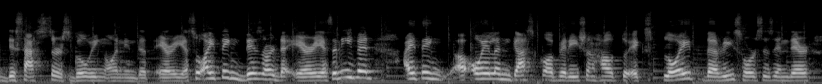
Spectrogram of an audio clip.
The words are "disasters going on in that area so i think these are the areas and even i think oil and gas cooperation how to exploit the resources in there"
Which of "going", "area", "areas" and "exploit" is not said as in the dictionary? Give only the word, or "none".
areas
